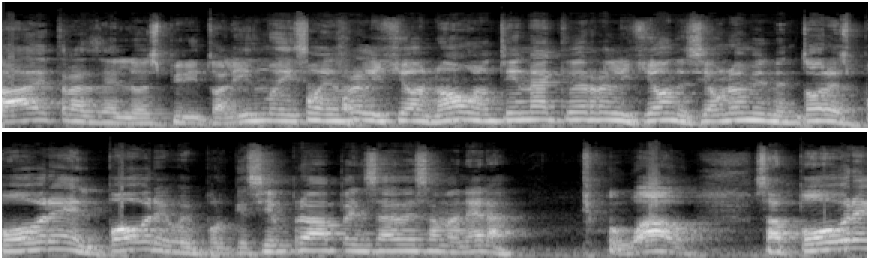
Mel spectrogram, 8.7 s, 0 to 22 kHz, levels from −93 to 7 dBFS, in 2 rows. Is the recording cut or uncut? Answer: cut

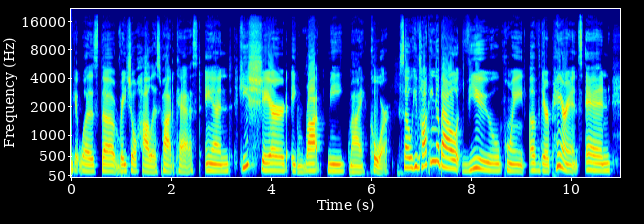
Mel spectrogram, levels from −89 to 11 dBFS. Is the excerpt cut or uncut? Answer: cut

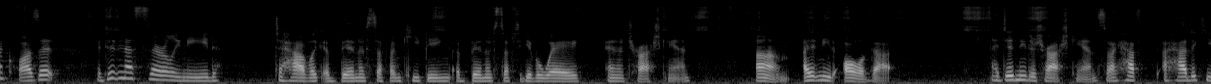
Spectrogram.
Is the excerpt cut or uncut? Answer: uncut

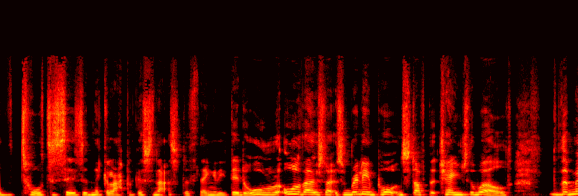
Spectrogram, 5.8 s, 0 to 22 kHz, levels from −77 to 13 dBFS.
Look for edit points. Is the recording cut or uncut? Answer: uncut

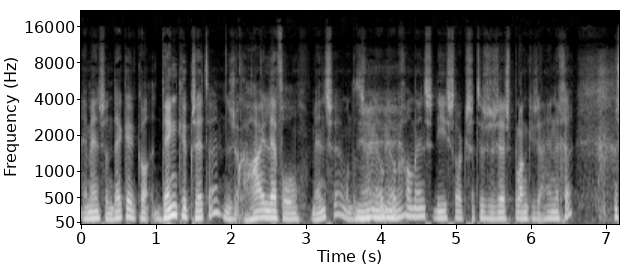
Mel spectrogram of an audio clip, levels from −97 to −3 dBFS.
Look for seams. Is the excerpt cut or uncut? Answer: cut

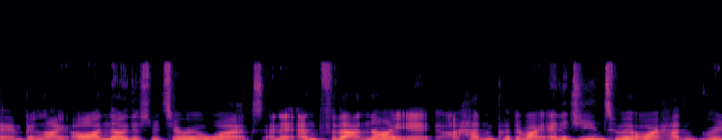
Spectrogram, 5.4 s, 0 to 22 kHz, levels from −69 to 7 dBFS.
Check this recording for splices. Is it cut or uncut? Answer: uncut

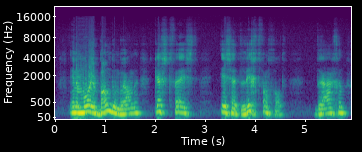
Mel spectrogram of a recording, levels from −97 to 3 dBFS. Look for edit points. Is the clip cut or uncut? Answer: uncut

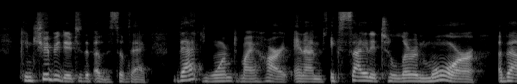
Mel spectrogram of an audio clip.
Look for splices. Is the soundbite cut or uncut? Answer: cut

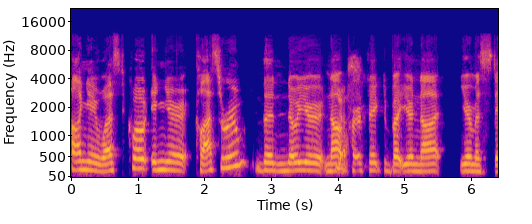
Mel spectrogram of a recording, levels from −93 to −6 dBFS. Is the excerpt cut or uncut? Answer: uncut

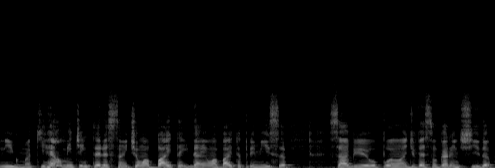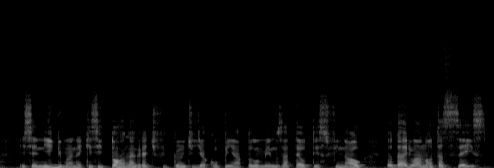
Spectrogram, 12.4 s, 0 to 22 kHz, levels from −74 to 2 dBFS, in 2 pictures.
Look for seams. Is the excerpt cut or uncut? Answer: uncut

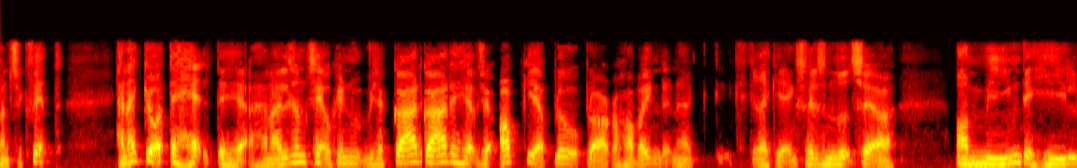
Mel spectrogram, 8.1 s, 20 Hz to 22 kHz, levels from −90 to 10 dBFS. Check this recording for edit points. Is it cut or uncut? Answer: cut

